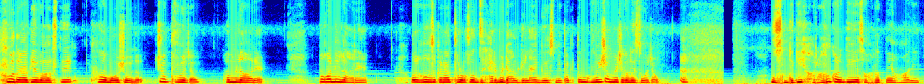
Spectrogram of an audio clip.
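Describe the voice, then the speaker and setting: Woman playing a sharp-tongued, scolding young woman. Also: high voice, moderate pace, soft background music. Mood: angry.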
